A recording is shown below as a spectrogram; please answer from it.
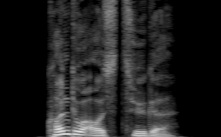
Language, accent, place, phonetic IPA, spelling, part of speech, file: German, Germany, Berlin, [ˈkɔntoˌʔaʊ̯st͡syːɡə], Kontoauszüge, noun, De-Kontoauszüge.ogg
- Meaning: nominative/accusative/genitive plural of Kontoauszug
